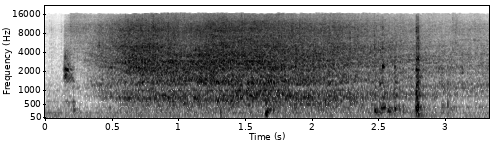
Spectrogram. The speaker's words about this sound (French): Et bien, comme ça commence à attacher, on va quand même commencer à verser euh, ben, le jus.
